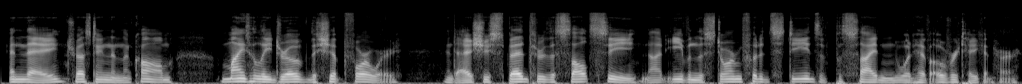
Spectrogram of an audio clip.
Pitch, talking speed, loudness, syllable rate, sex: 110 Hz, 180 wpm, -19 LUFS, 4.8 syllables/s, male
